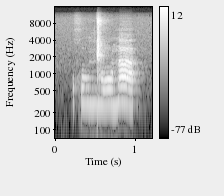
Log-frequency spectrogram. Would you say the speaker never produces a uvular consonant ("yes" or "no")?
no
